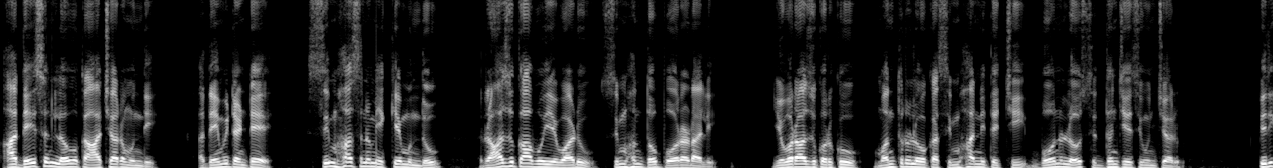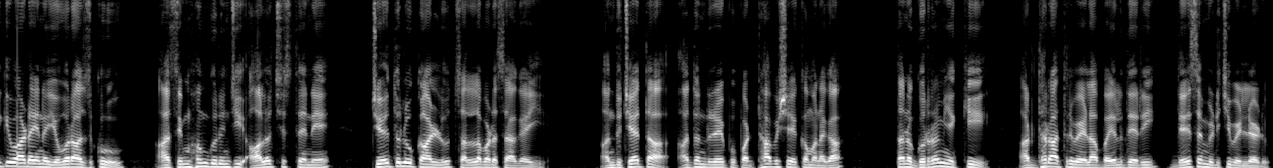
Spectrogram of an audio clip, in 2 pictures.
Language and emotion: Telugu, neutral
